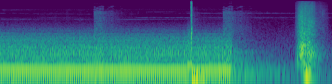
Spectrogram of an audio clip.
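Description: A car engine hums steadily, then cuts off.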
